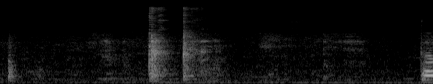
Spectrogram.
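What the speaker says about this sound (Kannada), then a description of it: "ಈಗ ಗ್ಯಾಸ್ ಆನ್ ಮಾಡಿಕೊಂಡು ಒಂದು ತವಾ ಇಟ್ಬಿಡೋಣ." A tawa griddle is set down on a gas stove in a home kitchen, two close metallic clanks in quick succession amid quiet background, followed by a few lighter knocks.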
